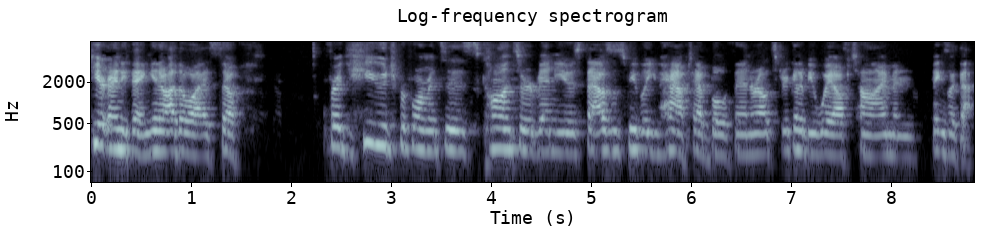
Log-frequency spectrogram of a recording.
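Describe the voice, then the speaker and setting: The speaker is a woman with a medium pitch. She talks at a fairly quick pace. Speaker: singer. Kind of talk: casual chat. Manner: animated.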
